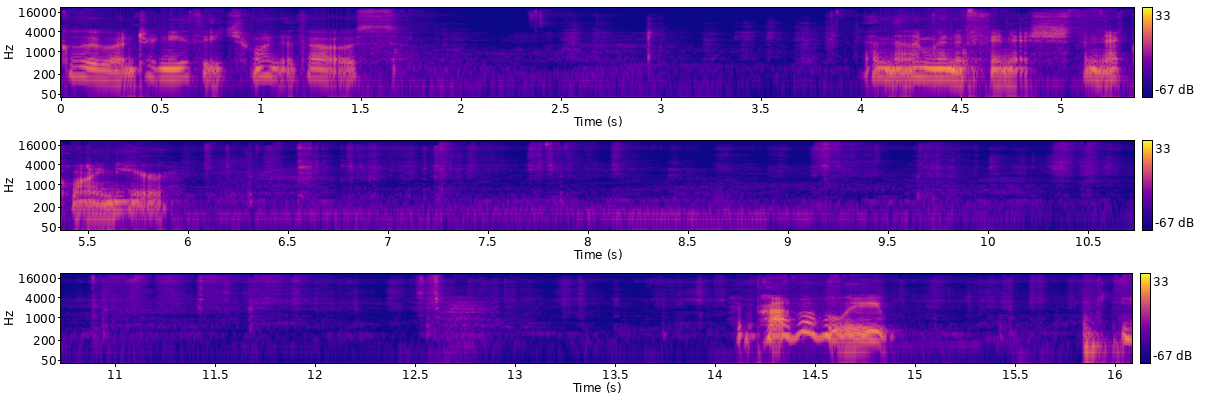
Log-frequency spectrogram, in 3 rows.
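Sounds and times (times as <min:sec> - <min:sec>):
cardstock rustling and tapping: 0:02.8 - 0:16.0.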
